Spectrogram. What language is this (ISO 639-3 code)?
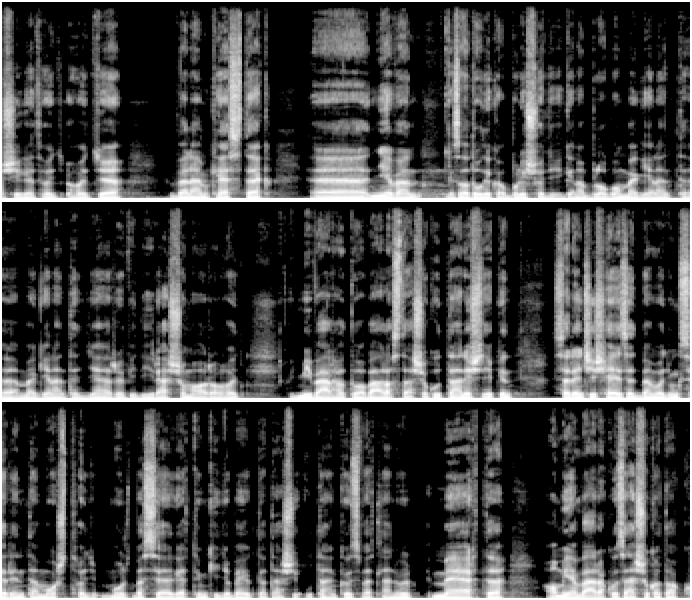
hun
